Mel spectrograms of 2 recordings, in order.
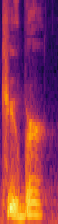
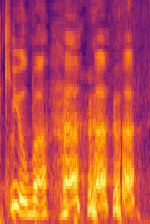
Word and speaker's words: Cuba: can hear the accent how does he pronounce Cuba is it cuber no no as a matter of fact he doesn't it's Cuba depends where you're from in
